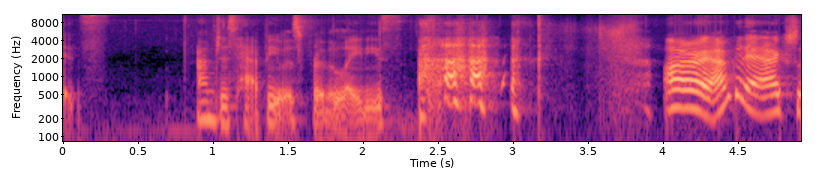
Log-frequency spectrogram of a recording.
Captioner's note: laughing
